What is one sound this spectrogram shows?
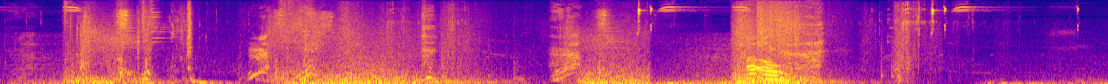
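A sword slashes through the air with sharp whooshes and clangs.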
